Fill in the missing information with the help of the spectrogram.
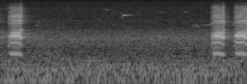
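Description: A raven gives three harsh, hoarse caws: one, then a pause of about three seconds, then two quick ones close together, over a quiet background.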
